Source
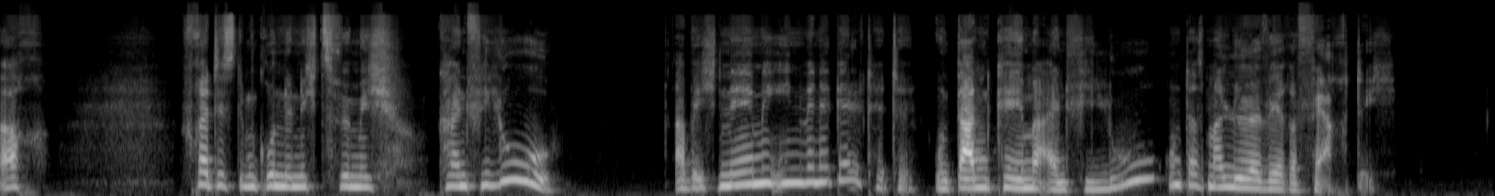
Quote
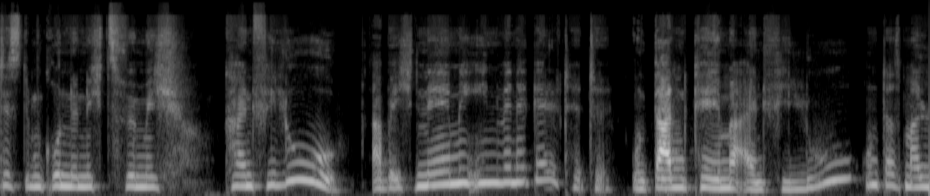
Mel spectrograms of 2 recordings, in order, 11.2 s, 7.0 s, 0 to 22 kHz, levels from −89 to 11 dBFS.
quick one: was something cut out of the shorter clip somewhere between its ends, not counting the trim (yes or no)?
yes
